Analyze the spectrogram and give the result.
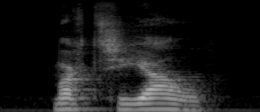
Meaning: martial, warlike
- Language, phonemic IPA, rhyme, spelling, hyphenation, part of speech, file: Dutch, /ˌmɑr.(t)siˈaːl/, -aːl, martiaal, mar‧ti‧aal, adjective, Nl-martiaal.ogg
